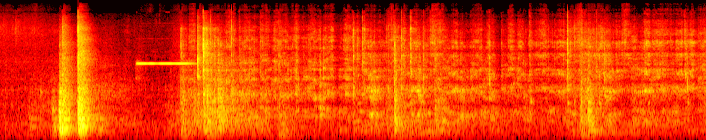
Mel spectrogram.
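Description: A whisk works a mac and cheese sauce in a pan: a couple of loud metal clanks near the start, then steady scraping and stirring against the pan for several seconds, close up and with no voices.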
